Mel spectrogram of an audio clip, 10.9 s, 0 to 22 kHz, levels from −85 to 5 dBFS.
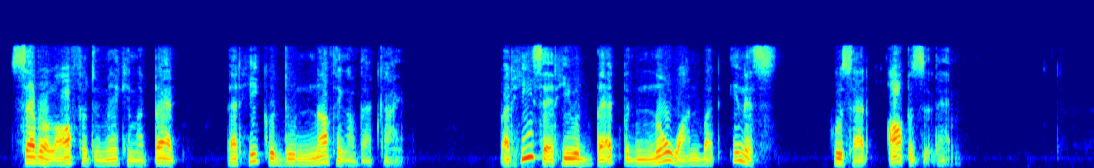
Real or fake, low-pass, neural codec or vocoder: fake; 7.2 kHz; vocoder, 22.05 kHz, 80 mel bands, WaveNeXt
